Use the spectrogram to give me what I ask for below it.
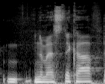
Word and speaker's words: Namestnikov: Namestnikov.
